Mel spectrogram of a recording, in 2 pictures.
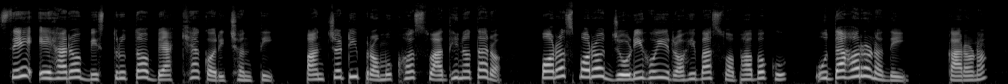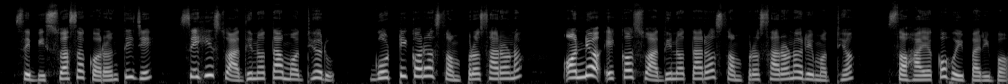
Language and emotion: Odia, neutral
